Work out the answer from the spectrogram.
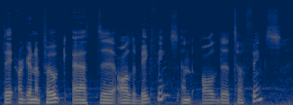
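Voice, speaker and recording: A man casually commenting on a strategy game he is playing, explaining units with many fillers and restarts, his voice kept quiet and turned down in the recording. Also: mid-range voice, very animated, moderate pace. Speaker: let's play host. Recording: quiet voice, turned down to hide computer hum.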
